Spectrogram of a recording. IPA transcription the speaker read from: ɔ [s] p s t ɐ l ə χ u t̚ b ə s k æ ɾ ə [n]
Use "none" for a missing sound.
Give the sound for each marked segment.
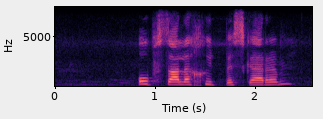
none, m

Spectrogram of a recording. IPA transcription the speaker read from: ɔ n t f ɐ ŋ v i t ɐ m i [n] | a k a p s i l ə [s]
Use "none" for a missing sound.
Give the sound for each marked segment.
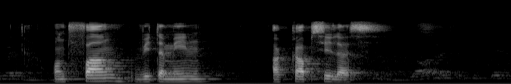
n, s

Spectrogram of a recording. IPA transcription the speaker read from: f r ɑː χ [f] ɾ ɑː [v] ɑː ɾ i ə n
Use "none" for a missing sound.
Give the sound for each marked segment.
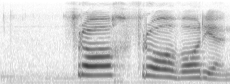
f, v

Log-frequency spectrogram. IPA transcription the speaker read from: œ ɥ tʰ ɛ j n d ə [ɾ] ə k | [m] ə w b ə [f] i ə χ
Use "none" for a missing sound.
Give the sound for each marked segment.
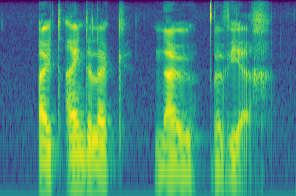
l, n, v

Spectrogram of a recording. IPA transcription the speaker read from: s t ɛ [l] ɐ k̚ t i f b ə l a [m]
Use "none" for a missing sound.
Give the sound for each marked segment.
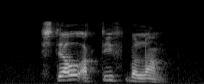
l, ŋ

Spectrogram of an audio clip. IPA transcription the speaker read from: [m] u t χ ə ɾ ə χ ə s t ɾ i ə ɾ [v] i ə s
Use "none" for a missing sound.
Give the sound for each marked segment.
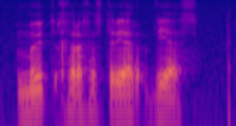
m, v

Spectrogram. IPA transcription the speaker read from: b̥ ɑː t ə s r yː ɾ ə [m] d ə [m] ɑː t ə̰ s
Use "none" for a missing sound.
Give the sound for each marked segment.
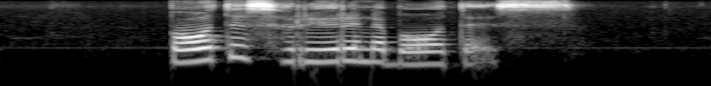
n, b

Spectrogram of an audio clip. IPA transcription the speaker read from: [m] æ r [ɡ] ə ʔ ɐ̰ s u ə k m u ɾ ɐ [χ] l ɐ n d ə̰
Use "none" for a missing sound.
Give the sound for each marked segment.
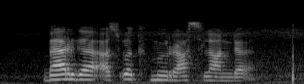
b, ɡ, s

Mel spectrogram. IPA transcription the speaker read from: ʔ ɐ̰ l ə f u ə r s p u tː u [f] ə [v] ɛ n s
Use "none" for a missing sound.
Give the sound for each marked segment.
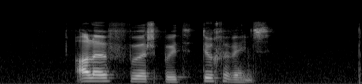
χ, v

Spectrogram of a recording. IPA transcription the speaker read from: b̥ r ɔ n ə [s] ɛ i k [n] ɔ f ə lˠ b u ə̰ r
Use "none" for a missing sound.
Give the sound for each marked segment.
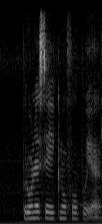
s, n

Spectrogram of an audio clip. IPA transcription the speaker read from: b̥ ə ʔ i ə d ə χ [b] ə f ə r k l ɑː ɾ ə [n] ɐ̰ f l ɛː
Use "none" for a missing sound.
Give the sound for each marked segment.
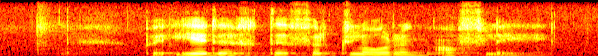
d, ŋ

